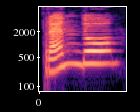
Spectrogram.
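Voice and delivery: "Prendo" said high and clear, stress on the first syllable; model word. Shown as a demonstration. Teacher introducing the verb "Prendo" to students. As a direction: lift "Prendo" up like a new word to learn. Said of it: "you use the verb prendere".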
